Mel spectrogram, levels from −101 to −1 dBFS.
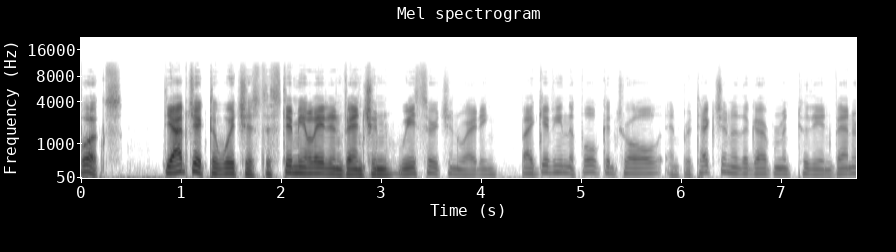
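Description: There are no technical faults to describe in this speech clip.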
